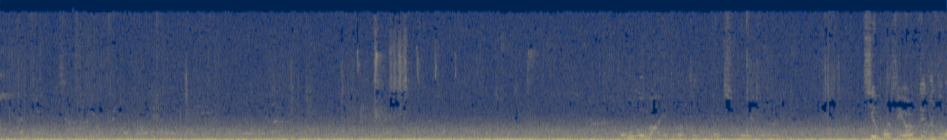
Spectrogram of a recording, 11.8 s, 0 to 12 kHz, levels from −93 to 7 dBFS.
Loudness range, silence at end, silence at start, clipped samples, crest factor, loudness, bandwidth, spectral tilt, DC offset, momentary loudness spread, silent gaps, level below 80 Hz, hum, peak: 2 LU; 0 s; 0 s; under 0.1%; 12 dB; -28 LUFS; 10.5 kHz; -7.5 dB/octave; under 0.1%; 4 LU; none; -24 dBFS; none; -10 dBFS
